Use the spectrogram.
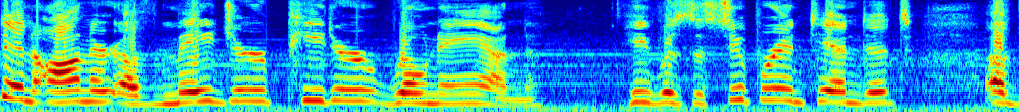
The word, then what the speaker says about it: Ronan: and yes it is actually the name is pronounced Ronan not Ronan Kim and I thought it was running when they first moved to Montana but it is pronounced Ronan it has about two thousand people here and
